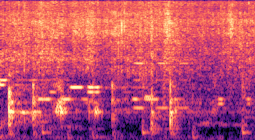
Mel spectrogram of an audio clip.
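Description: Fish eggs fry with black pepper in a pan, a loud, close sizzle with repeated scraping stirs every half second or so, the spatula knocking against the pan under the steady crackle.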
